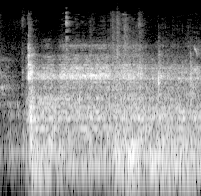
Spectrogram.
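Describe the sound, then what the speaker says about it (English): A truck engine cranks and catches, then settles into a steady mid-pitched idle, heard fairly close but at modest volume with no talking. "Engine starts"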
